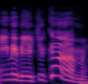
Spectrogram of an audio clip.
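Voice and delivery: failed frog-puppet voice. Speaker jokes about using a voice with Bobby, bad Kermit the Frog voice. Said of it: "I know that didn't sound like Kermit the Frog".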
